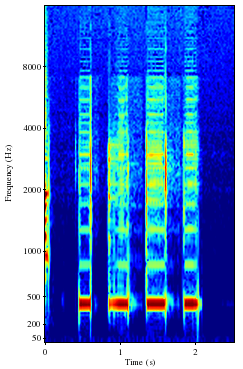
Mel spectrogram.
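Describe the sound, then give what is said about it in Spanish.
A phone call with a co-host reporting on the 65th Grammy Awards drops: four steady, mid-pitched electronic beeps in an even rhythm, each sounding briefly with short gaps between, fairly loud and alone with no talking. “Se cayó la comunicación ahí con mi compañera”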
